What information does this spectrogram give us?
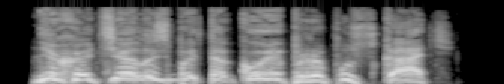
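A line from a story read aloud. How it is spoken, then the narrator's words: Hoarse rasp. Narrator (Russian): прохрипел Фабиан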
